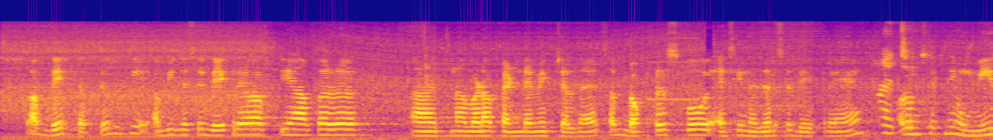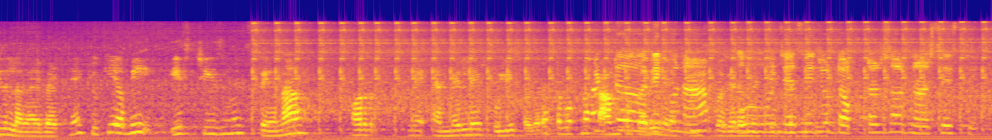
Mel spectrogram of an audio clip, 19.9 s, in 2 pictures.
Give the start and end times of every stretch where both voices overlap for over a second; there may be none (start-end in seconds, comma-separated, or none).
15.9-18.2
